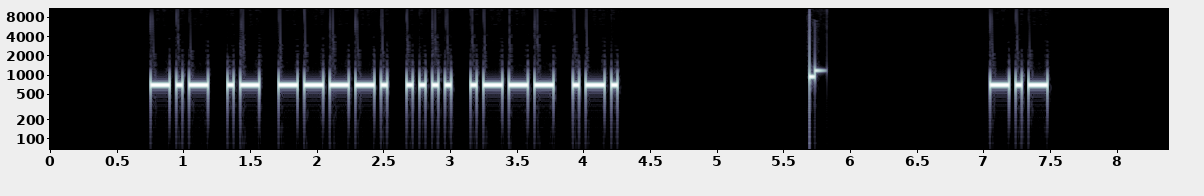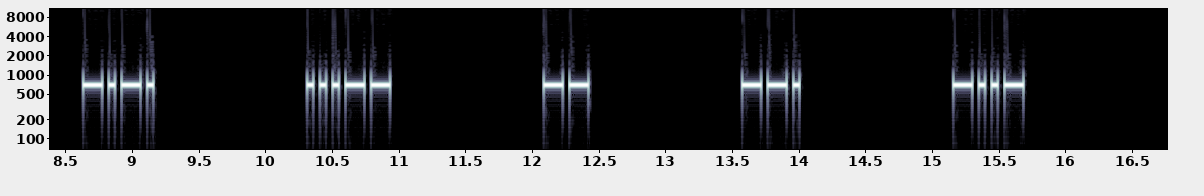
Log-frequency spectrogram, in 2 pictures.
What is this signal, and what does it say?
Morse code, heard as a keyed tone, about 25 wpm, spaced as for 11 wpm, 700 Hz. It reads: KA9HJR KC3MGX
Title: USA Call Signs - 6 Characters - 8x Character Spacing - 25wpm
